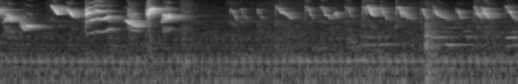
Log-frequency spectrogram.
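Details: White-eye in energetic gacor singing, ngalas style, used to provoke other white-eyes into song: rapid high thin chirps and sliding whistled notes in dense bursts, a brief pause near two seconds, then quicker repeated downslurred phrases, with a faint low hum.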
